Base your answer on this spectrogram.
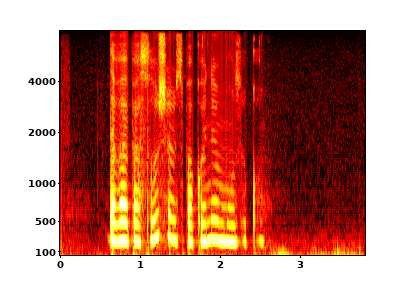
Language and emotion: Russian, neutral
